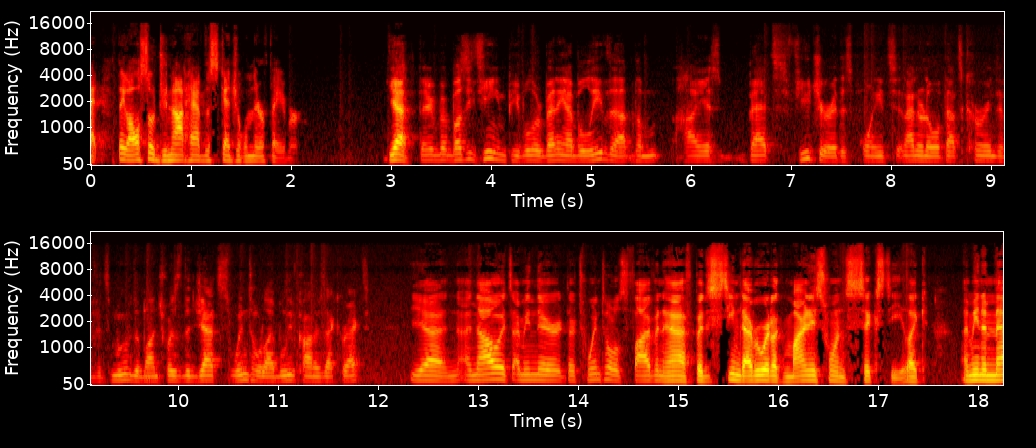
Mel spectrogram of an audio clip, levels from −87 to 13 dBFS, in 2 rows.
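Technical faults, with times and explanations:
14.73 to 18.21 s, automatic gain falling: the gain control judged the input too loud or its background noise too strong and pulled its gain down gradually, by about 4 dB over these final three and a half seconds. Because the whole signal is scaled, the speech and the room noise behind it sink together, which sets this apart from the talker's own shift in distance from the microphone just before, around 14.5 s, where only the voice changes level.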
